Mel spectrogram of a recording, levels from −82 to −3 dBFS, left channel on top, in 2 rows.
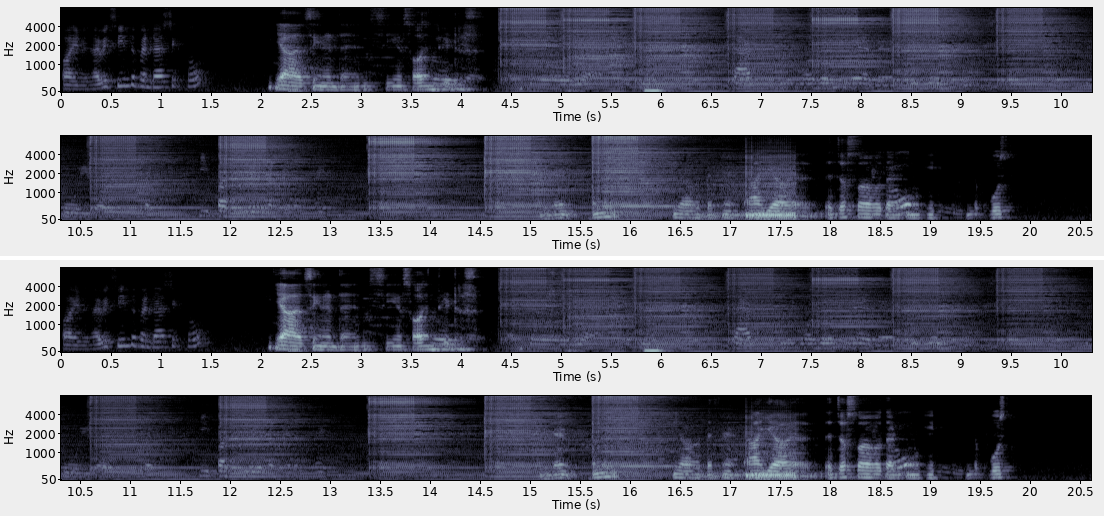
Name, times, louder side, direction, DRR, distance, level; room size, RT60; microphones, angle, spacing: voice 1, 0.0-1.4 3.7-4.2 4.6-6.2 6.7-9.4 10.2-11.3 11.7-13.0 18.4-19.3, left 2 dB, 45° left, 3.4 m, -47 dB
voice 2, 2.1-4.1 4.9-5.1 15.0-15.9 16.4-18.9 19.3-19.7, right 2 dB, 45° right, 1.7 m, -35 dB
sound 1, 4.4-17.7, left 4 dB, 20° left, 0.8 m, -36 dB
14.5 x 9.0 x 5.7 m
head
